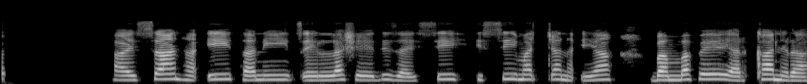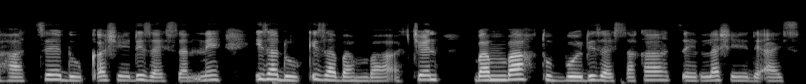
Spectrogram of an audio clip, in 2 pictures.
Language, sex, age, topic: Gamo, female, 25-35, government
